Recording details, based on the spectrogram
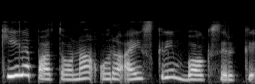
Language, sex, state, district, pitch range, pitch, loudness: Tamil, female, Tamil Nadu, Nilgiris, 235-330 Hz, 255 Hz, -16 LUFS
